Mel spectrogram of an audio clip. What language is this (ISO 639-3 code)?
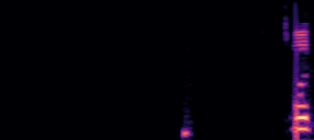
swa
